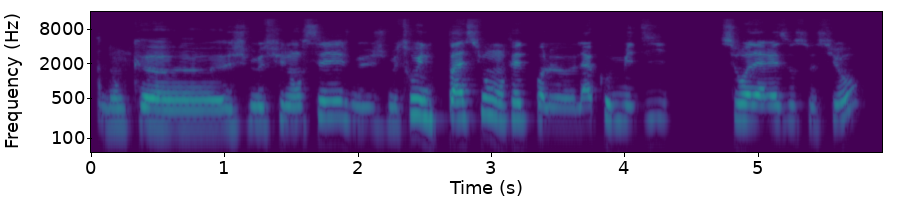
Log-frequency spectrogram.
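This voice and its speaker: A talkative Congolese woman who moved to Belgium at six tells personal stories casually, with slang, as an interview guest. Her voice sits on the low side, warm in tone, at a normal speed.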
